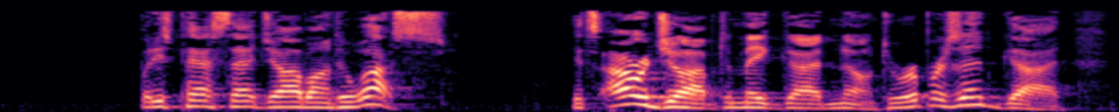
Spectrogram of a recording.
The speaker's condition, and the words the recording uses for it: No condition.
